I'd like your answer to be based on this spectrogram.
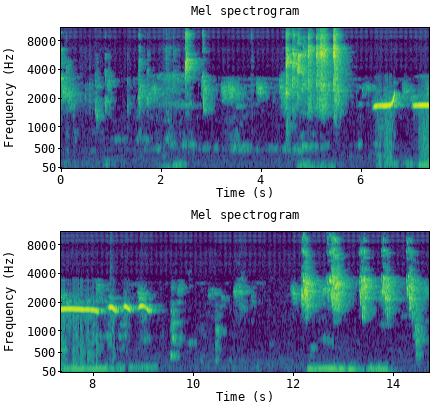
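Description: Australian parrots kept indoors in a house, chirping and whistling in short bursts with one long clear whistled note in the middle and quieter pauses between calls, close and fairly loud.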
